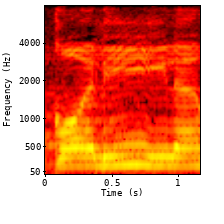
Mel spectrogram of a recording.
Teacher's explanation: terangkat terangkat pangkal lidah kita ke langit-langit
